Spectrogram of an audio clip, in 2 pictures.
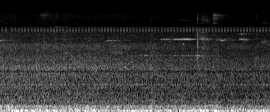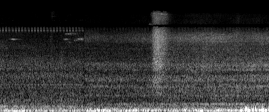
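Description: A train running on the tracks, a steady low rumble, with a short hiss about eight and a half seconds in.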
